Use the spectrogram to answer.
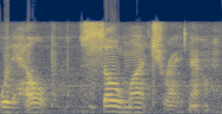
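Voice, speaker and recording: Quiet and monotone, a woman with an American accent speaks in a very deep, low pitch, with noticeable background noise and audible room echo. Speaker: vlogger. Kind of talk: opinion monologue. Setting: at home, grandparents nearby. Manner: speaking quietly; usually slow, trying to speed up.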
